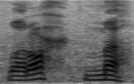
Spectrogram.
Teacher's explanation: گے، صلوات من ربہم ورحمہ، من ربہم ورحمہ، را کو موٹا، حا کو حلق کے درمیانی حصے سے نکالیں گے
